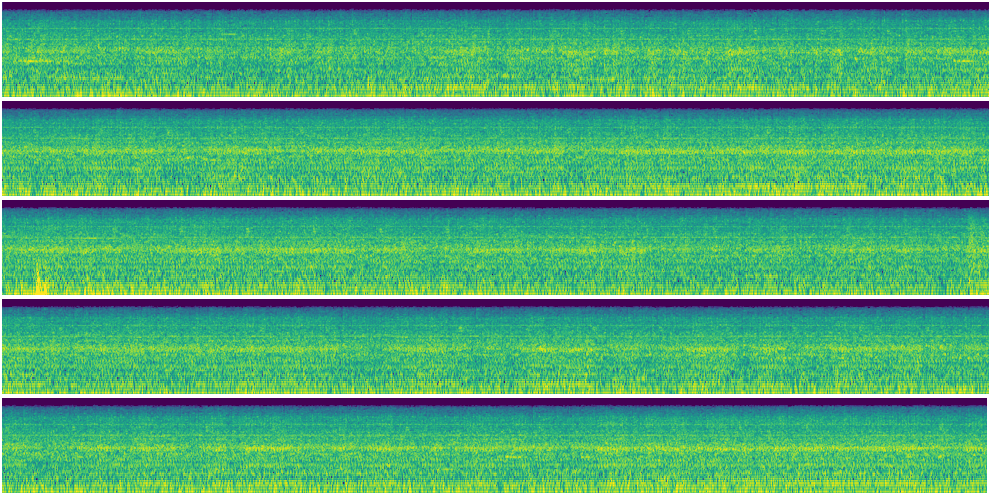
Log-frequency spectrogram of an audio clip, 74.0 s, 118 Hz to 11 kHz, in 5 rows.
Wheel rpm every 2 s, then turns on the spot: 0, 0, 0, 0, 0, 0, 0, 0, 0, 0, 0, 0, 0, 0, 0, 0, 0, 0, 0, 0, 0, 0, 0, 0, 0, 0, 0, 0, 0, 0, 0, 0, 0, 0, 0, 0, 0.
none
